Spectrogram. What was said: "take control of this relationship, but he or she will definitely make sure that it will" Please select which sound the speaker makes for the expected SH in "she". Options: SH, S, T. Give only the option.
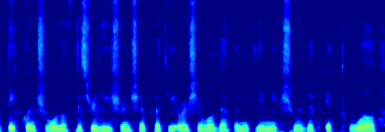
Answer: S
